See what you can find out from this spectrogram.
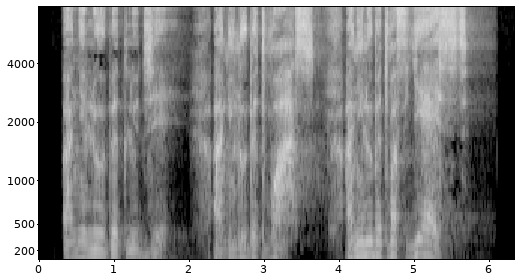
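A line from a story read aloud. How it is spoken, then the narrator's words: Hissing inner voice. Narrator (Russian): прошипел голос в голове Мурмана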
